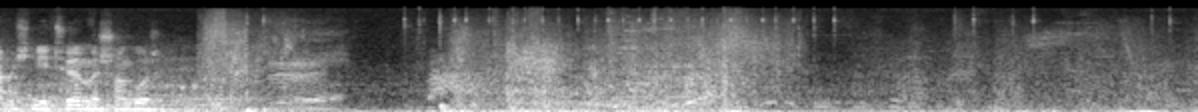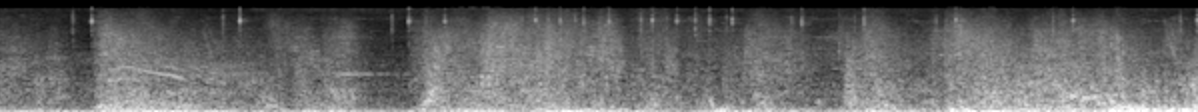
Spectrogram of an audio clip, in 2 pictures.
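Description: Game battle effects clash and crackle.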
